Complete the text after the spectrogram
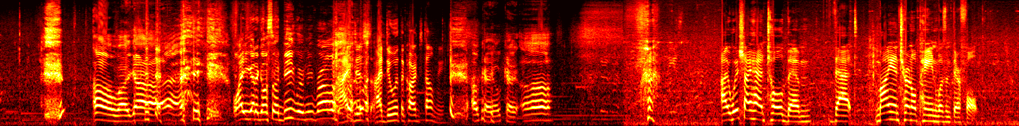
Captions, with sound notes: - Oh my God. (laughing) - Why you gotta go so deep with me, bro? - I just, I do what the cards tell me. - Okay. Okay. - I wish I had told them that my internal pain wasn't their fault.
